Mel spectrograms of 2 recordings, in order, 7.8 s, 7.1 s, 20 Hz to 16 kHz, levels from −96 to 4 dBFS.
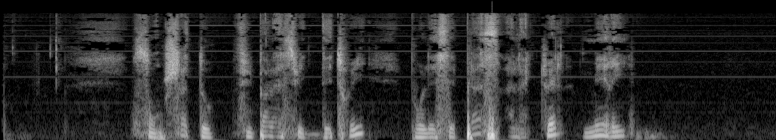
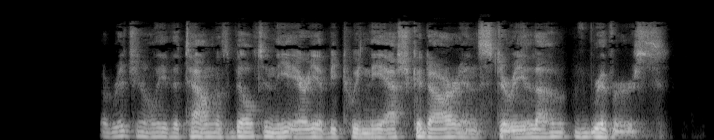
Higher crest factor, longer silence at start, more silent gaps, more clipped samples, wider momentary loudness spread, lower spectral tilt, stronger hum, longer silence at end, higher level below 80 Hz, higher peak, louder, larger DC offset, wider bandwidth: first, 26 dB vs 18 dB; about the same, 0.9 s vs 1 s; neither; neither; first, 23 LU vs 9 LU; second, -3.5 dB/octave vs -6 dB/octave; neither; first, 1.2 s vs 0.5 s; first, -40 dBFS vs -50 dBFS; first, 0 dBFS vs -6 dBFS; about the same, -23 LUFS vs -24 LUFS; neither; first, 11.5 kHz vs 9.2 kHz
